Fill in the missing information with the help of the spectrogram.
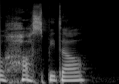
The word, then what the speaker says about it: hospital: Silent H, everyone. H at the start of a word is not pronounced. Don't go hospital. Doesn't exist.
